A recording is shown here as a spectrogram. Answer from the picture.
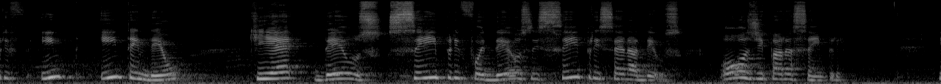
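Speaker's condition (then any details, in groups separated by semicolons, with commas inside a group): No condition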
